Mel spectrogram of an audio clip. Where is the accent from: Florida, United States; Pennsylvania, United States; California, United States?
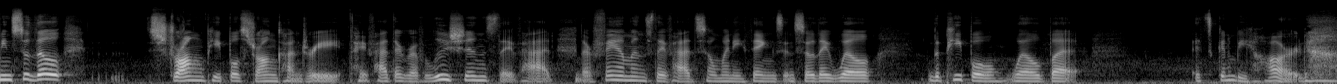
California, United States; I didn't, you know, I'm from California, I'm lost.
